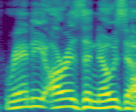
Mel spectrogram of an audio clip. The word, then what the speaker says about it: Arozarena: How do you say it? – Randy Arozarena. – Arozarena, thank you.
